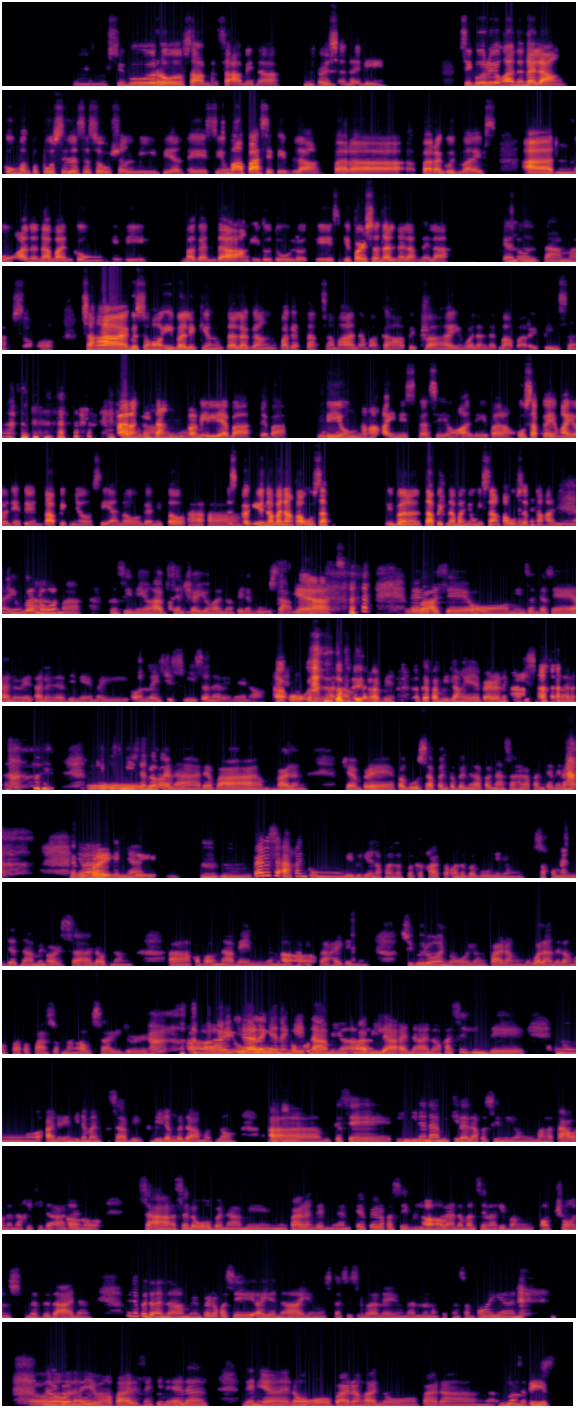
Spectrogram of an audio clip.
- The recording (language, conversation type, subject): Filipino, unstructured, Paano mo ilalarawan ang tunay na bayanihan sa inyong barangay, at ano ang isang bagay na gusto mong baguhin sa inyong komunidad?
- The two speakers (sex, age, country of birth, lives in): female, 40-44, Philippines, Philippines; female, 40-44, Philippines, Philippines
- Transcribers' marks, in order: tapping; other background noise; laugh; laugh; laugh; laughing while speaking: "Ah oo, 'no ba 'yan. Ah"; laugh; laugh; dog barking; background speech; chuckle; other noise; laugh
